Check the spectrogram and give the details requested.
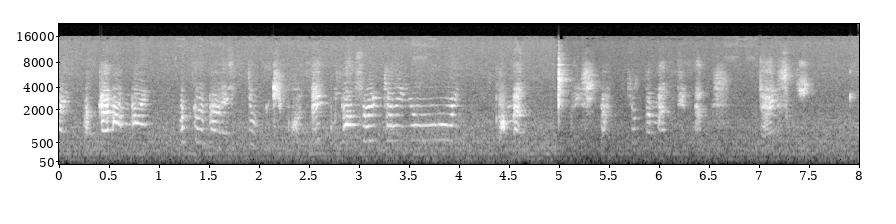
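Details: Pet budgerigar reworking its learned Japanese phrases, including 'Brazilian person' and 'Tokyo Olympics', into invented words; rapid high, voice-like chatter in quick syllable runs, with sharper chirpy notes near the end.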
